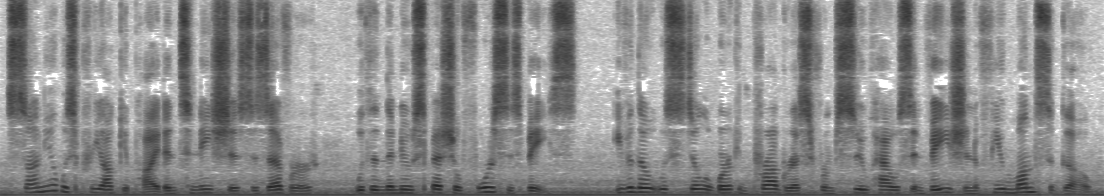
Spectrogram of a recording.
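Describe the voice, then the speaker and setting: A woman's voice: medium pitch, animated, a little slow, noisy background. A woman reading scripted fiction aloud as the narrator.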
